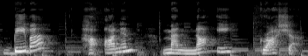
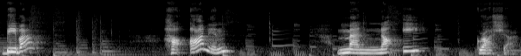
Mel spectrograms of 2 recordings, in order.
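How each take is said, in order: First: It is said at normal speed. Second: It is said a little more slowly.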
